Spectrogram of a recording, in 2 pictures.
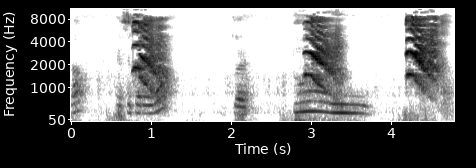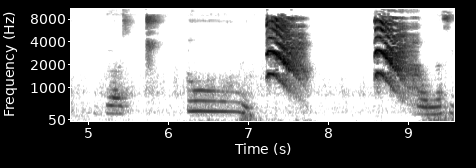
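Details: Pet baby Alexandrine parakeet, raised since young, while its owner coaxes it to learn to speak: grating screeches repeated every one to two seconds, alternating with short human words.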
